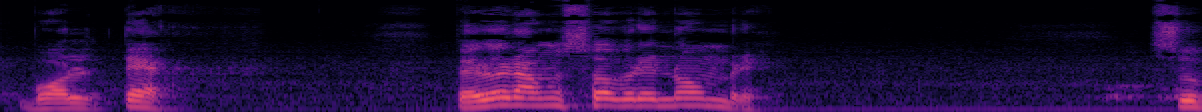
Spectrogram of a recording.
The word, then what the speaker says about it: Voltaire: famosísimo voltea ese que muchos no saben pronunciar porque Bueno no es obligación saber francés y le llaman voltaire bueno se escribe voltaire y se escribe volter pero era un sobrenombre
